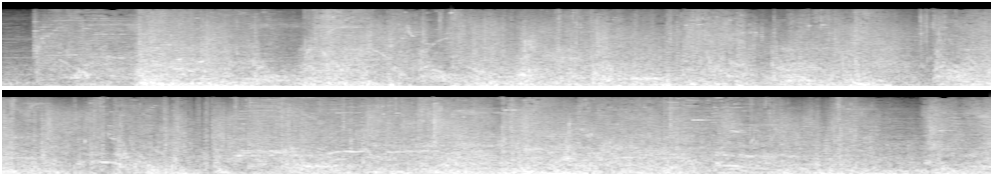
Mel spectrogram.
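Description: Magic spells whoosh and crackle as game characters fight.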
